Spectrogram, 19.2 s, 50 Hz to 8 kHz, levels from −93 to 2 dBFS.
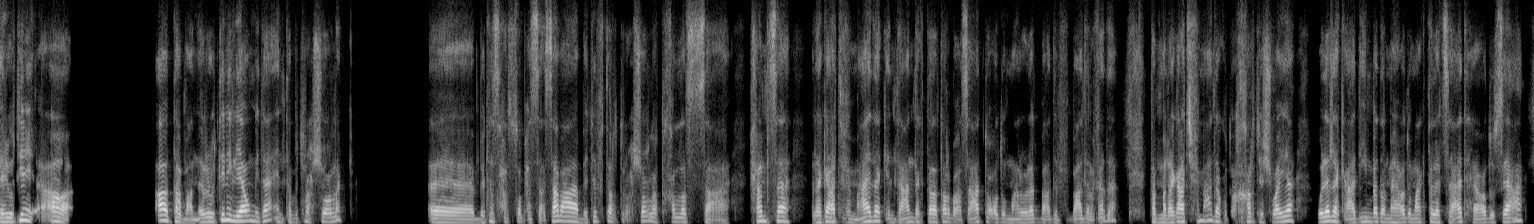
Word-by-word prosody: الroutine 145 Hz, +4 st, +2 dB
ال 190 Hz, -5 st, +1 dB
آه. -, -, +5 dB, 1.1 s
آه 195 Hz, 0 st, +11 dB
طبعًا، 115 Hz, -9 st, -1 dB
الroutine 150 Hz, +9 st, +2 dB
اليومي 175 Hz, -3 st, +6 dB
ده 180 Hz, +4 st, 0 dB
أنت 135 Hz, -, -9 dB
بترُوح 130 Hz, -, -8 dB
شغلك، 150 Hz, 0 st, -3 dB, 1.0 s
آآ، 125 Hz, -3 st, +3 dB
بتصحى 125 Hz, +5 st, -7 dB
الصبح 145 Hz, -4 st, -8 dB
الساعة 120 Hz, -2 st, -4 dB
07:00 165 Hz, -2 st, +5 dB
بتفطر 150 Hz, +5 st, -6 dB
ترُوح -, -, -15 dB
شغلك، 160 Hz, -4 st, -3 dB
تخلّص 145 Hz, -1 st, -4 dB
الساعة -, -, -3 dB, 0.3 s
17:00 170 Hz, -1 st, +2 dB, 0.3 s
رجَعت 150 Hz, +5 st, +3 dB
في 130 Hz, -1 st, -10 dB
ميعادك، 155 Hz, +6 st, +1 dB
أنت 130 Hz, -3 st, -9 dB
عندك 145 Hz, 0 st, -3 dB
3 145 Hz, 0 st, +1 dB
4 145 Hz, -6 st, -2 dB
ساعات 150 Hz, +7 st, -2 dB
تقْعدهم 135 Hz, -2 st, -5 dB
مع 115 Hz, 0 st, -7 dB
الولاد 120 Hz, +2 st, -3 dB
بعد 115 Hz, -1 st, -6 dB
الف 115 Hz, -, -15 dB
بعد 125 Hz, -1 st, -3 dB
الغدا. 105 Hz, -3 st, -6 dB, 0.4 s
طَب -, -, -2 dB
ما 125 Hz, 0 st, -1 dB
رجَعتش 140 Hz, +5 st, +4 dB
في -, -, -8 dB
ميعادك 180 Hz, -4 st, -2 dB
واتأخرت 155 Hz, -3 st, -5 dB
شوية، 150 Hz, +8 st, +2 dB, 0.3 s
ولادك 165 Hz, 0 st, +5 dB
قاعدين 145 Hz, +5 st, -3 dB
بدَل 155 Hz, -1 st, 0 dB
ما 130 Hz, -, -3 dB
هيقعدوا 135 Hz, +3 st, -1 dB
معاك 130 Hz, 0 st, -3 dB
3 135 Hz, -2 st, -1 dB
ساعات 155 Hz, -, -1 dB
هيقعدوا 125 Hz, +3 st, -1 dB
ساعة، 140 Hz, +6 st, +1 dB
145 Hz, 170 wpm, -24 LUFS, 125-160 Hz, 1.1 s, آه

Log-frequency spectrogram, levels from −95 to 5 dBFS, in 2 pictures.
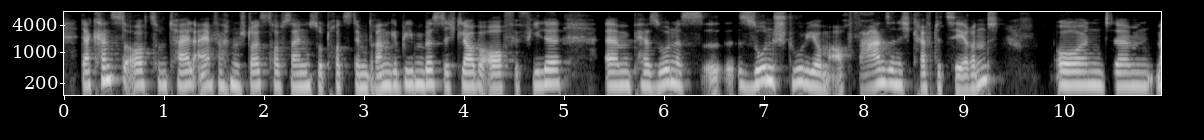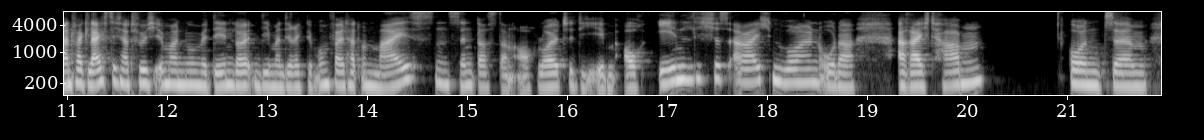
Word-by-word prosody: da 180 Hz, -, +2 dB
kannst 235 Hz, +6 st, +2 dB
du -, -, +1 dB
auch 190 Hz, +1 st, +1 dB
zum 190 Hz, -1 st, -7 dB
Teil 180 Hz, +1 st, +1 dB
einfach 180 Hz, 0 st, -2 dB
nur 180 Hz, -, +1 dB
stolz 180 Hz, +2 st, -3 dB
drauf 175 Hz, -1 st, -5 dB
sein, 170 Hz, -1 st, -1 dB
dass 175 Hz, 0 st, -2 dB
du 165 Hz, -, -2 dB
trotzdem 165 Hz, -1 st, -4 dB
dran 155 Hz, +4 st, 0 dB
geblieben 190 Hz, +1 st, 0 dB
bist. 195 Hz, -1 st, 0 dB
Ich 170 Hz, 0 st, -5 dB
glaube 175 Hz, -1 st, +2 dB
auch 165 Hz, 0 st, +2 dB
für 160 Hz, -1 st, -13 dB
viele, 195 Hz, +4 st, 0 dB, 0.4 s
ähm, 180 Hz, +1 st, +2 dB
Personen 180 Hz, +3 st, 0 dB
ist 190 Hz, +1 st, -7 dB
s -, -, -5 dB, 0.2 s
so 185 Hz, +4 st, +2 dB
'n 230 Hz, -1 st, +6 dB
Studium 195 Hz, -5 st, 0 dB
auch -, -, -6 dB
wahnsinnig 190 Hz, +3 st, +1 dB
kräftezehrend. 160 Hz, -, -2 dB, 0.5 s
Und, 185 Hz, -1 st, +2 dB
ähm, 175 Hz, 0 st, -1 dB
man 185 Hz, 0 st, +4 dB
vergleicht 200 Hz, +2 st, +5 dB
sich 220 Hz, -, -1 dB
natürlich 195 Hz, 0 st, 0 dB
immer 195 Hz, 0 st, +2 dB
nur 185 Hz, 0 st, +2 dB
mit 175 Hz, -2 st, -1 dB
den 180 Hz, +2 st, +2 dB
Leuten, 180 Hz, 0 st, +1 dB
die 175 Hz, 0 st, -1 dB
man 170 Hz, -1 st, -1 dB
direkt 165 Hz, 0 st, -3 dB
im 170 Hz, -, -6 dB
Umfeld 185 Hz, -1 st, 0 dB
hat, 175 Hz, -, -1 dB
und 180 Hz, -, 0 dB
meistens 195 Hz, +3 st, 0 dB
sind 175 Hz, 0 st, -4 dB
das 165 Hz, 0 st, -5 dB
dann 255 Hz, -, -6 dB
auch 260 Hz, -, -6 dB
Leute, 165 Hz, +2 st, 0 dB
die 165 Hz, -, -7 dB
eben 155 Hz, -, -3 dB
auch 160 Hz, 0 st, 0 dB
ähnliches 245 Hz, +4 st, +2 dB
erreichen 220 Hz, +1 st, +1 dB
wollen 210 Hz, 0 st, 0 dB
oder 175 Hz, -7 st, 0 dB, 0.4 s
erreicht 175 Hz, 0 st, +4 dB
haben. 195 Hz, +6 st, +1 dB, 0.8 s
Und, 185 Hz, -2 st, +2 dB
ähm 170 Hz, -1 st, +1 dB
180 Hz, 185 wpm, -23 LUFS, 170-195 Hz, 0.8 s, n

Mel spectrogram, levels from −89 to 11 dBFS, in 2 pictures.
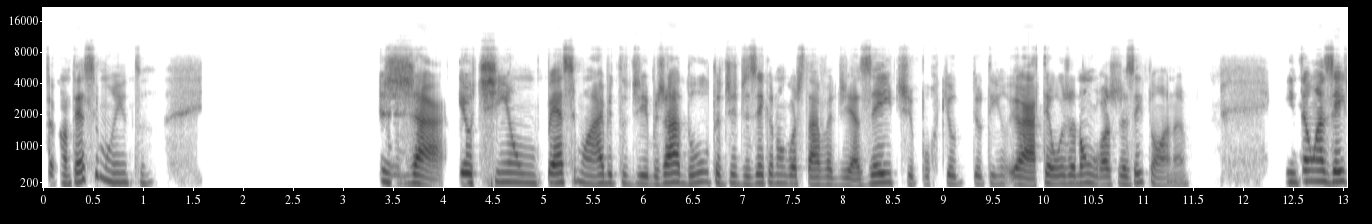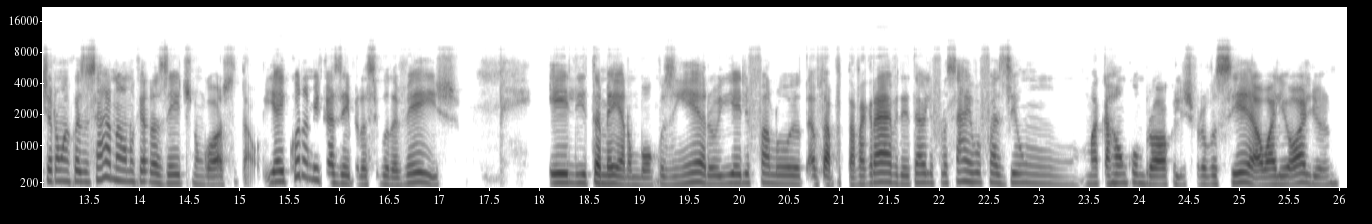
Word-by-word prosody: Isso 195 Hz, -, -7 dB
acontece 210 Hz, -, 0 dB
muito. 200 Hz, -7 st, -7 dB, 2.4 s
Já. 185 Hz, -3 st, +4 dB
Eu 200 Hz, -1 st, +5 dB
tinha 210 Hz, +1 st, +3 dB
um 195 Hz, -1 st, -5 dB
péssimo 200 Hz, +2 st, +3 dB
hábito 185 Hz, +2 st, -2 dB
de 175 Hz, +1 st, -3 dB
já 195 Hz, +4 st, +7 dB
adulta, 195 Hz, +2 st, -3 dB
de 185 Hz, +2 st, -5 dB
dizer 175 Hz, +2 st, -2 dB
que 195 Hz, -, -9 dB
eu -, -, -4 dB
não 180 Hz, -1 st, -8 dB
gostava 165 Hz, -2 st, -1 dB
de 155 Hz, 0 st, -5 dB
azeite, 185 Hz, +5 st, 0 dB
porque 165 Hz, +2 st, -12 dB
eu 170 Hz, -, -7 dB
eu 175 Hz, -, -8 dB
tenho 175 Hz, 0 st, -14 dB
até 145 Hz, +4 st, +5 dB
hoje 175 Hz, +1 st, -3 dB
eu -, -, 0 dB
não 185 Hz, +1 st, -1 dB
gosto 165 Hz, 0 st, -2 dB
de 175 Hz, -, -8 dB
azeitona. 195 Hz, +5 st, -6 dB, 1.0 s
Então 230 Hz, +3 st, +1 dB
azeite 220 Hz, 0 st, +5 dB
era 235 Hz, +1 st, 0 dB
uma 235 Hz, -1 st, -2 dB
coisa, 225 Hz, -1 st, -2 dB
assim 235 Hz, +5 st, -1 dB
"Ah, 315 Hz, -, +1 dB
não. 245 Hz, -2 st, -1 dB
Não 225 Hz, -, -7 dB
quero 220 Hz, -1 st, -3 dB
azeite, 185 Hz, 0 st, -3 dB
não 175 Hz, -2 st, -11 dB
gosto 170 Hz, +5 st, -1 dB
e -, -, -33 dB
tal" -, -, -13 dB
e 215 Hz, -, -2 dB
aí 220 Hz, 0 st, +3 dB
quando 340 Hz, +6 st, -4 dB
eu 315 Hz, -, -4 dB
me 260 Hz, -1 st, -3 dB
casei 185 Hz, -4 st, -2 dB
pela 165 Hz, 0 st, -7 dB
2º 165 Hz, -2 st, -5 dB
vez, 185 Hz, -1 st, -2 dB, 0.9 s
ele 195 Hz, -1 st, +3 dB
também 180 Hz, -2 st, +4 dB
era 155 Hz, -1 st, -1 dB
um 155 Hz, -, -9 dB
bom 155 Hz, -1 st, -2 dB
cozinheiro 175 Hz, +2 st, -2 dB
e 185 Hz, +2 st, -2 dB
ele 190 Hz, +1 st, -1 dB
falou 180 Hz, -3 st, -3 dB
eu 175 Hz, -1 st, -3 dB
ta -, -, -10 dB
eu -, -, -2 dB
estava -, -, +1 dB
estava 165 Hz, +2 st, -3 dB
grávida 200 Hz, -1 st, +4 dB
e 175 Hz, -, -5 dB
tal, 195 Hz, +1 st, -2 dB
ele 195 Hz, 0 st, -4 dB
falou 195 Hz, +1 st, -10 dB
assim: 220 Hz, +4 st, -4 dB
"Ah, 225 Hz, -, -1 dB
eu 210 Hz, -, -2 dB
vou 205 Hz, -, -4 dB
fazer 195 Hz, -1 st, -4 dB
um 195 Hz, -, -7 dB, 0.6 s
um -, -, -32 dB
macarrão 180 Hz, +2 st, -1 dB
com 195 Hz, -1 st, -7 dB
brócolis 170 Hz, -1 st, +1 dB
pra 170 Hz, 0 st, -6 dB
você, 195 Hz, +4 st, +2 dB
ao 155 Hz, 0 st, +5 dB
alho 165 Hz, +1 st, +3 dB
e 175 Hz, -, -1 dB
óleo" 175 Hz, -2 st, +1 dB
185 Hz, 205 wpm, -24 LUFS, 170-200 Hz, 2.4 s, já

